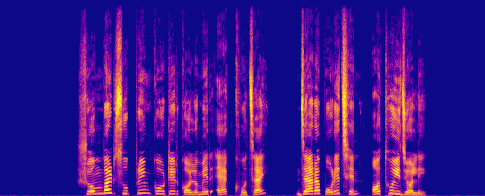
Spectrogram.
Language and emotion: Bengali, neutral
